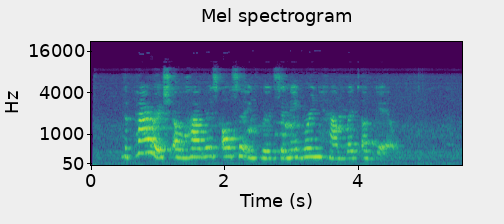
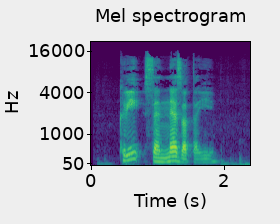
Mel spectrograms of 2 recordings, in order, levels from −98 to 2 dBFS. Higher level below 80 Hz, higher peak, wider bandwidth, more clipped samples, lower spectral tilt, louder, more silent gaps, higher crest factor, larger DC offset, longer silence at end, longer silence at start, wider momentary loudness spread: about the same, -54 dBFS vs -56 dBFS; about the same, -2 dBFS vs -2 dBFS; second, 9.4 kHz vs 16 kHz; neither; about the same, -3.5 dB/octave vs -3.5 dB/octave; first, -17 LUFS vs -20 LUFS; neither; about the same, 16 dB vs 20 dB; neither; first, 0.95 s vs 0.05 s; about the same, 0.45 s vs 0.45 s; second, 14 LU vs 19 LU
